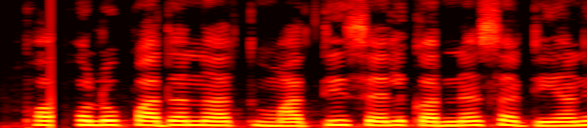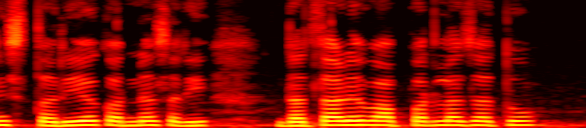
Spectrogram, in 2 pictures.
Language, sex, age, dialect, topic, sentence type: Marathi, female, 46-50, Varhadi, agriculture, statement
